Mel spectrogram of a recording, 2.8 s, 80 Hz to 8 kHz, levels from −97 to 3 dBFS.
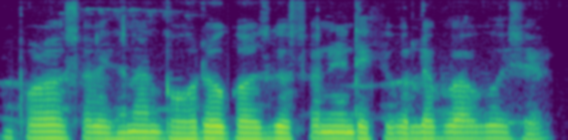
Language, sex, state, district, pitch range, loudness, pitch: Assamese, male, Assam, Hailakandi, 120-130 Hz, -16 LUFS, 125 Hz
